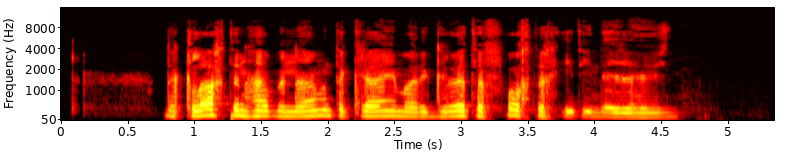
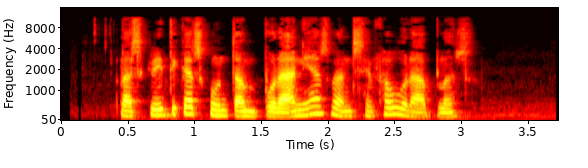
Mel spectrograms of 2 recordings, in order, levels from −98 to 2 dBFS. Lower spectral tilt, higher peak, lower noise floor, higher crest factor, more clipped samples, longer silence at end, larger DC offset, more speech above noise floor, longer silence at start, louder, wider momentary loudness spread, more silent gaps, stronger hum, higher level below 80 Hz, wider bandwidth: first, -7.5 dB/octave vs -5 dB/octave; second, -4 dBFS vs 0 dBFS; first, -80 dBFS vs -58 dBFS; about the same, 22 dB vs 22 dB; neither; about the same, 0.75 s vs 0.65 s; neither; first, 54 dB vs 36 dB; first, 0.8 s vs 0.45 s; second, -27 LUFS vs -22 LUFS; about the same, 12 LU vs 11 LU; neither; neither; second, -74 dBFS vs -68 dBFS; about the same, 10.5 kHz vs 11.5 kHz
